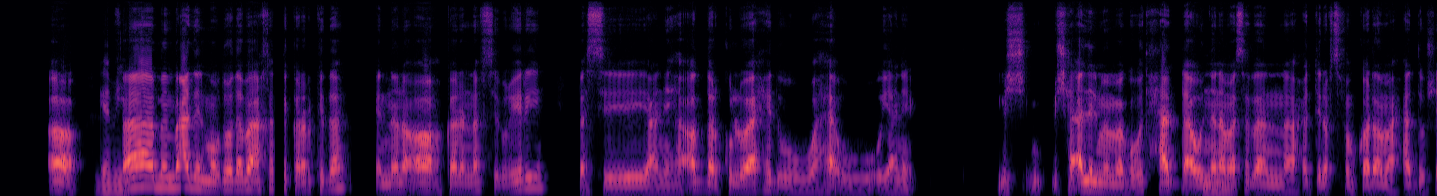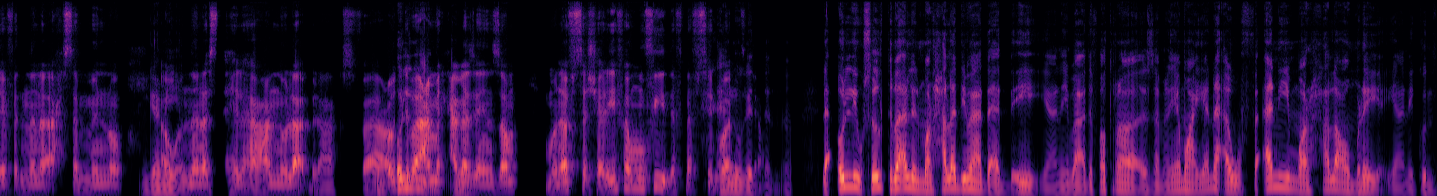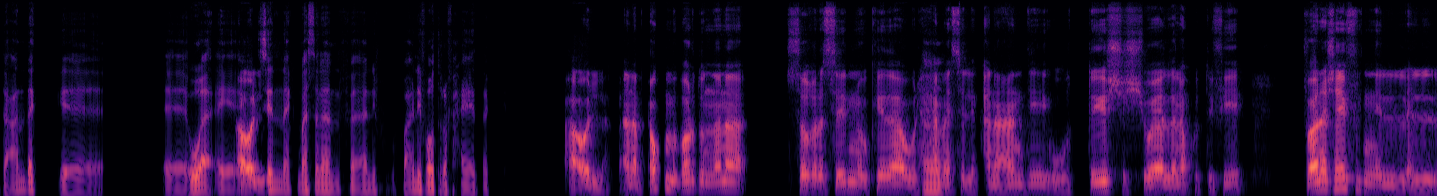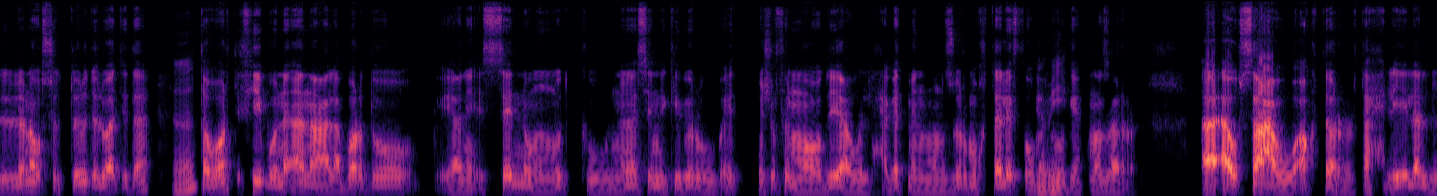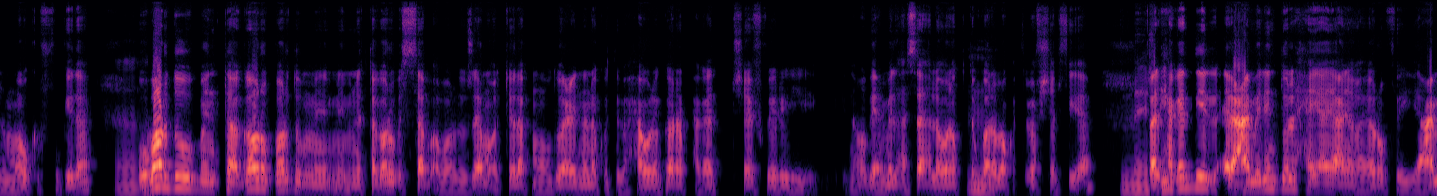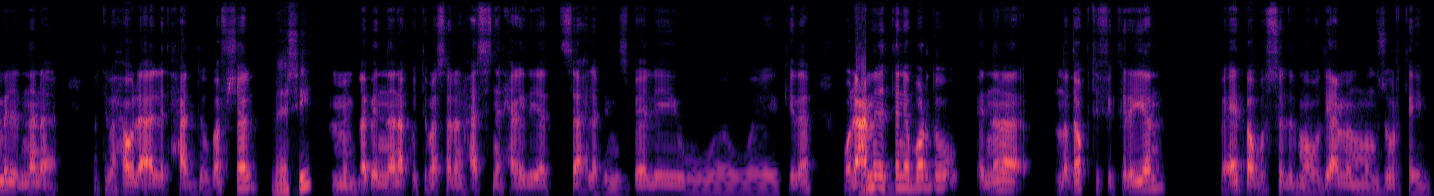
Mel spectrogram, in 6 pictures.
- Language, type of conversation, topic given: Arabic, podcast, إزاي بتتعامل مع إنك تقارن نفسك بالناس التانيين؟
- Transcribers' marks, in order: unintelligible speech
